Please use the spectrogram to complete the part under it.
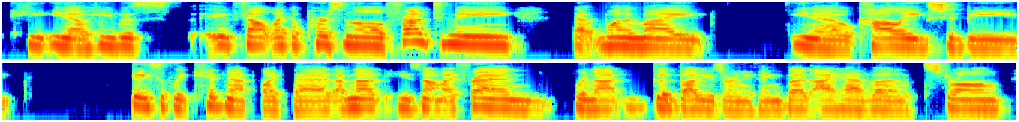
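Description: A woman's voice: low-pitched, fairly even intonation, normal speed. A middle-aged woman from the United States, talking through an interview in a thoughtful way, full of fillers and self-corrections. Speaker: church member and news editor being interviewed. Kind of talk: casual conversational interview.

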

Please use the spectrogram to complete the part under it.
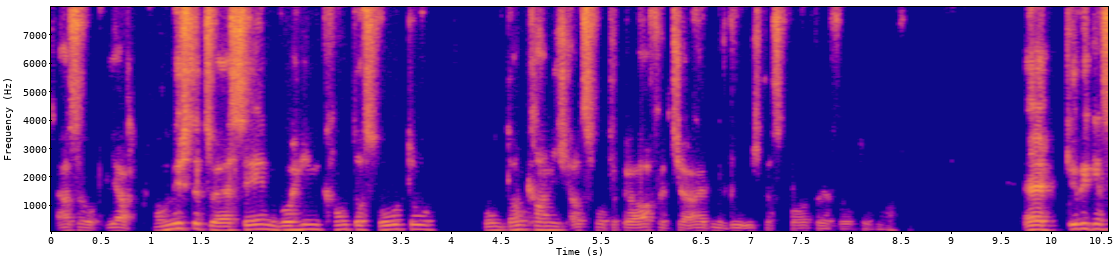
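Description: Husky and darkish in the mid-range, a Swiss photographer's voice comes through poor audio as he bluntly critiques flyer photos on a casual video call. He has a cold and hesitates with fillers.

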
